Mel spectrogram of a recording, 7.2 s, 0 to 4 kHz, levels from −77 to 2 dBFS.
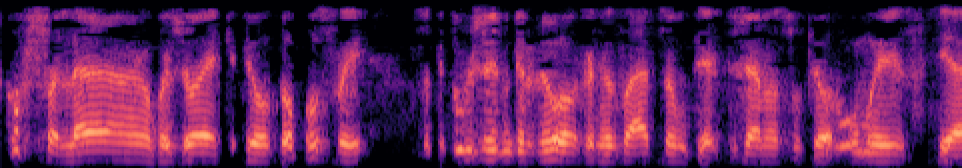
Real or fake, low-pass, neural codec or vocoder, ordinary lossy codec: fake; 3.6 kHz; codec, 16 kHz, 2 kbps, FunCodec, trained on LibriTTS, 25 frames a second; MP3, 16 kbps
